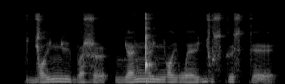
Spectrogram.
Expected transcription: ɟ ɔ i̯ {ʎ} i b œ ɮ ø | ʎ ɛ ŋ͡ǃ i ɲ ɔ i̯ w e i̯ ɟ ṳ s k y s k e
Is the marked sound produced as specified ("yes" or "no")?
no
